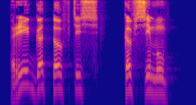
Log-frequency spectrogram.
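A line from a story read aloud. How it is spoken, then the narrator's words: Clipped, stressing each syllable. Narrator (Russian): отчеканил, ударяя по каждому слогу доктор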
